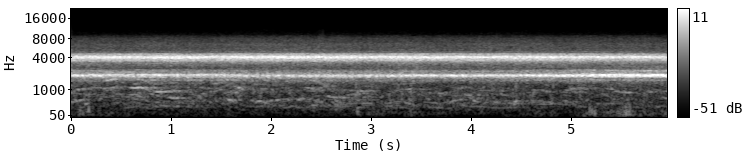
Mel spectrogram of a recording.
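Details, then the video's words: Cicadas at Barichara in a dense chorus: a continuous, steady, shrill drone with two even high tones that holds without a break, no other clear sounds. "Chicharras en Extasis a Punto de Estallar en Flor... Barichara"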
